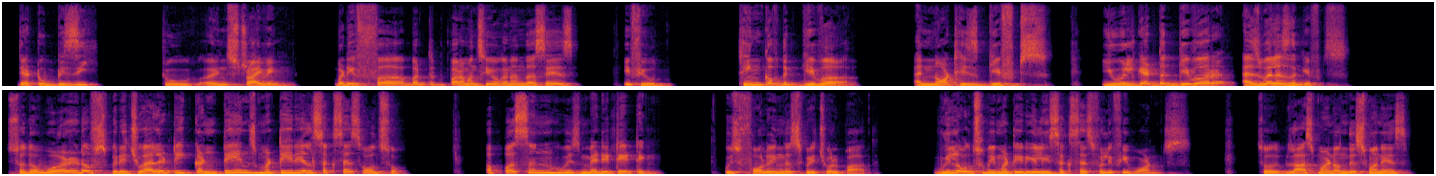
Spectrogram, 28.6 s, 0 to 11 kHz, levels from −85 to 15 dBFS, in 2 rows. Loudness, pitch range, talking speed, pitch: -15 LUFS, 130-195 Hz, 145 wpm, 170 Hz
